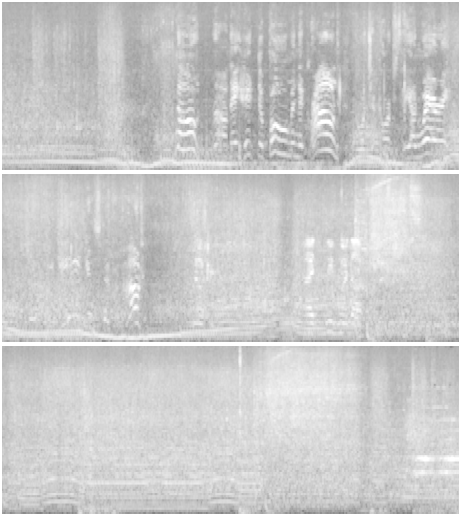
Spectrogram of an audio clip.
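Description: A car engine roars and revs up and down.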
